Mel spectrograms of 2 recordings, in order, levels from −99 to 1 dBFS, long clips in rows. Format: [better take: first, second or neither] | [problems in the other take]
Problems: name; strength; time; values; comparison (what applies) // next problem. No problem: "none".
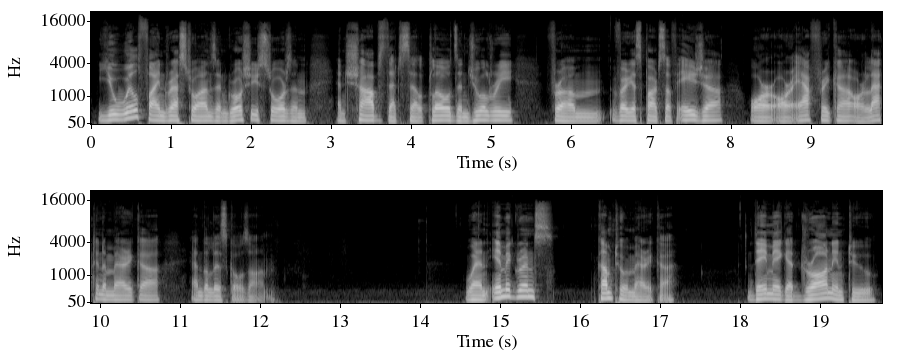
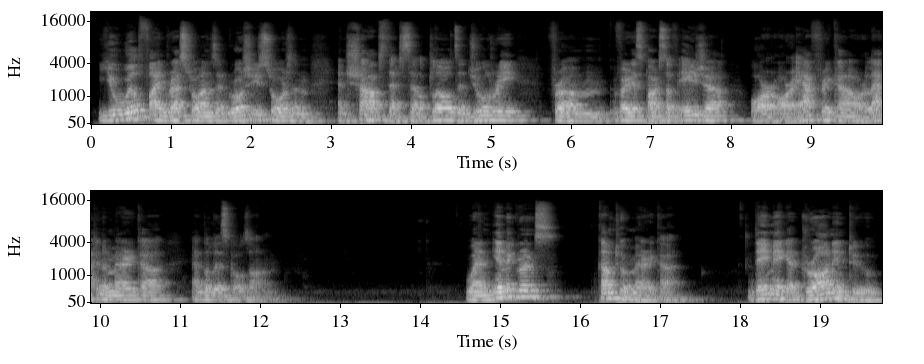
first | off-mic speech; far // room echo; slight; dies away in 0.4 s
